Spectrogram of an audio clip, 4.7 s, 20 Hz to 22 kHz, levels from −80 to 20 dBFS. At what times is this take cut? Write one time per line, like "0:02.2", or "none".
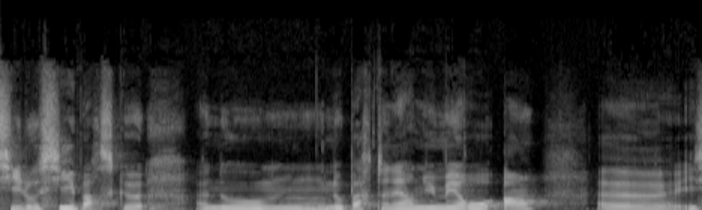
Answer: none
